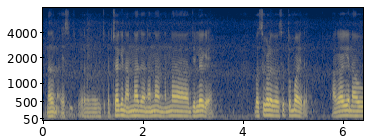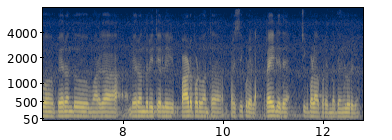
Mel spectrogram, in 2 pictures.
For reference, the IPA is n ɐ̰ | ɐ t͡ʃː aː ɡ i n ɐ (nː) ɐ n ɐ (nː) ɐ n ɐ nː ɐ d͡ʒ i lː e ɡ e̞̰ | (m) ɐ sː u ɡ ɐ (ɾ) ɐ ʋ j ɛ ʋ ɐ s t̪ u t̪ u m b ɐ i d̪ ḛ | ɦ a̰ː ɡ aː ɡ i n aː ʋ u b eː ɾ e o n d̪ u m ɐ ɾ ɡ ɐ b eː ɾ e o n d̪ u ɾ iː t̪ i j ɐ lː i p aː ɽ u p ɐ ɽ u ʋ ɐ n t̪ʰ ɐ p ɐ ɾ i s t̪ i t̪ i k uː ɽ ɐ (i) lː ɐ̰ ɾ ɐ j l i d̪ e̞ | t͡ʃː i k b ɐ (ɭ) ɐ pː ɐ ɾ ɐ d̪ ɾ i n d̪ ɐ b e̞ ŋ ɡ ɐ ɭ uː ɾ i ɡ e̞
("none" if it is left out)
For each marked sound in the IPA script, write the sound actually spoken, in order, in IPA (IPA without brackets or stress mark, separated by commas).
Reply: nː, nː, b, ɭ, i, ɭ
